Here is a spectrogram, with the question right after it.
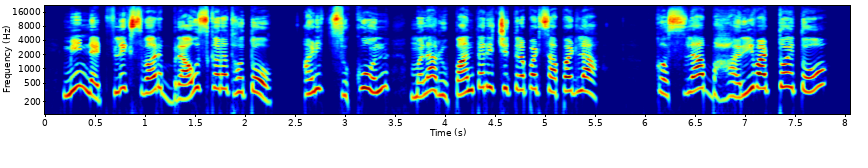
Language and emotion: Marathi, surprised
